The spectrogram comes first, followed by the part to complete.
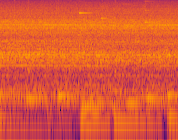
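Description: Kenwood Chef stand mixer running steadily at low speed, whisking egg whites with icing sugar. Background music with a stepping bass line plays under it.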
